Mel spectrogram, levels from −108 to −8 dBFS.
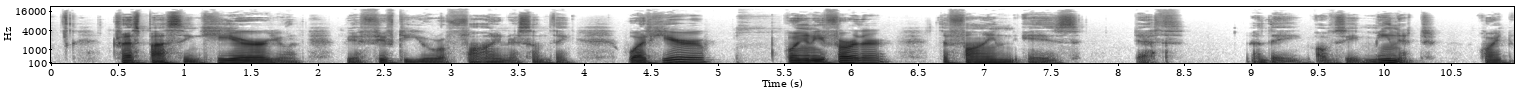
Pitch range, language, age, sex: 100-125 Hz, English, 60-79, male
